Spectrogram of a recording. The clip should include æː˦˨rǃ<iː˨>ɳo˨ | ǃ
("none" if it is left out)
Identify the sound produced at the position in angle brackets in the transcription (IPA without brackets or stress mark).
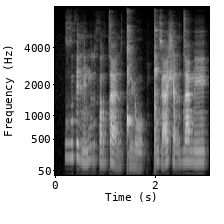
ĩː˨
